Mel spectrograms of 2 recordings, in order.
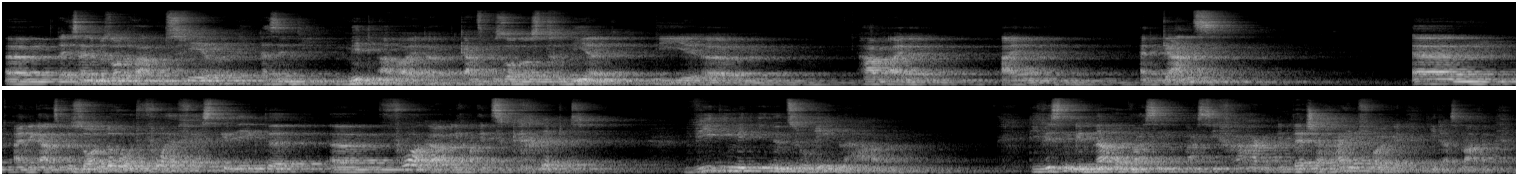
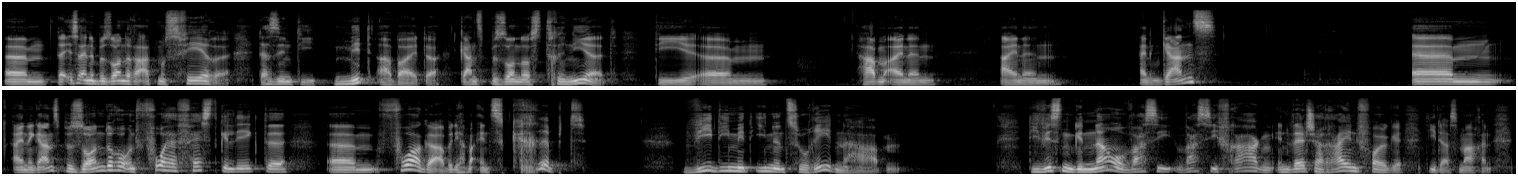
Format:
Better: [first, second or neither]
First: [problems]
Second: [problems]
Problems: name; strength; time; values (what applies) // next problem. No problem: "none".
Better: second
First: off-mic speech; far // room echo; strong; dies away in 2.3 s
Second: none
